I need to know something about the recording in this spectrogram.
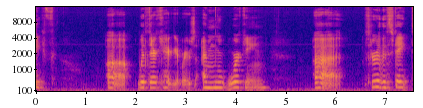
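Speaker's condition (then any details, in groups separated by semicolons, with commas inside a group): Cerebral palsy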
